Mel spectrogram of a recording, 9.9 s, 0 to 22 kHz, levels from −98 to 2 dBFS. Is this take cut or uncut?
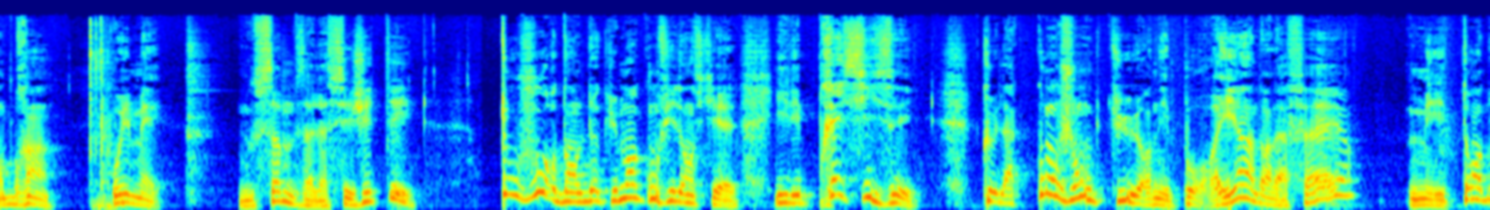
cut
